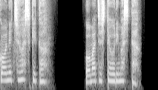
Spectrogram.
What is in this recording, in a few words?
HELLO JP; GF Alarm; M590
